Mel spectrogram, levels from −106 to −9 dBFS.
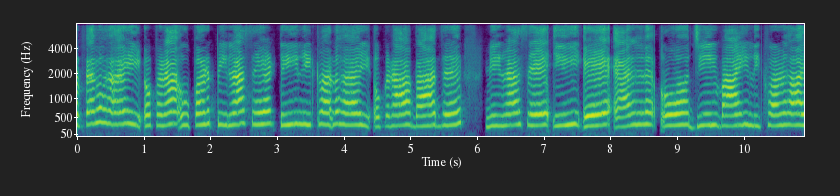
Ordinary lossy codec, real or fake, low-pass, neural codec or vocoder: none; fake; none; codec, 16 kHz, 1 kbps, FreqCodec, larger model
